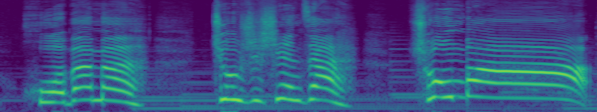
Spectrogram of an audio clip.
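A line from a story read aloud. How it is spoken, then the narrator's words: Loud shout. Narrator (Chinese): 獾大喊一声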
